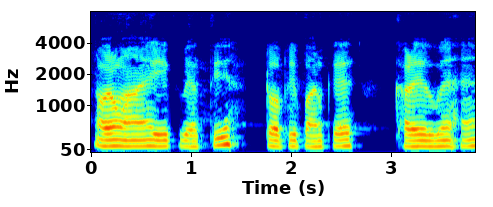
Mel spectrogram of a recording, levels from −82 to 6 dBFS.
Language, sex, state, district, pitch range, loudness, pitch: Hindi, male, Jharkhand, Deoghar, 125-130 Hz, -18 LUFS, 130 Hz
